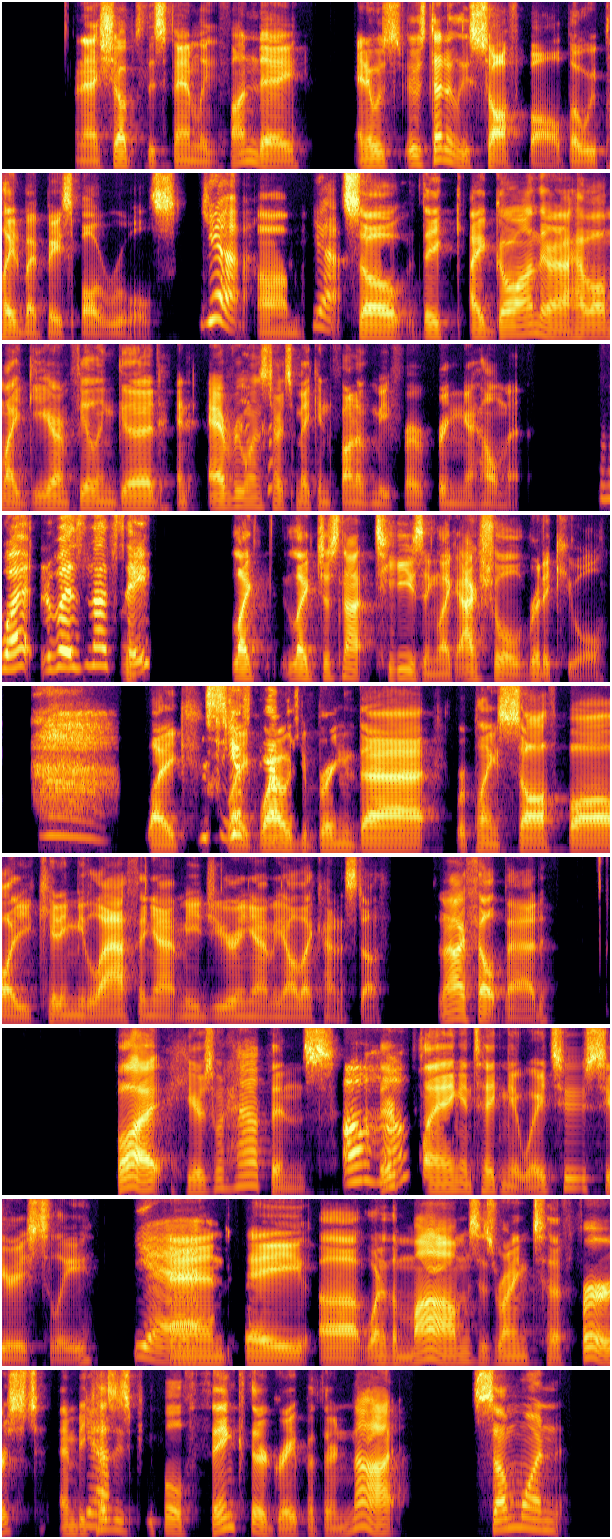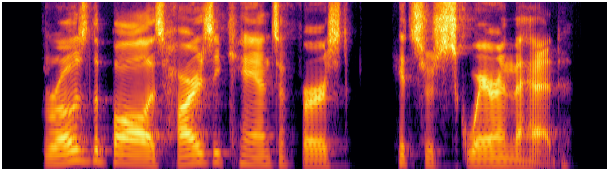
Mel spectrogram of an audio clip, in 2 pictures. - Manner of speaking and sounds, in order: chuckle; gasp; tapping; other background noise
- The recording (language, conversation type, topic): English, unstructured, How can I use school sports to build stronger friendships?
